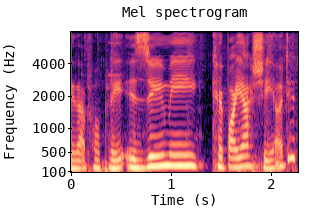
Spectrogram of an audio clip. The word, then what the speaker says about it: Kobayashi: Izzumi Kabayashi became I can't say that properly. Izzumi Kobayashi, I did say it properly.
